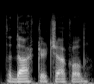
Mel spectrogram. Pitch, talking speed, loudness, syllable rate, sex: 130 Hz, 190 wpm, -18 LUFS, 5.7 syllables/s, male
